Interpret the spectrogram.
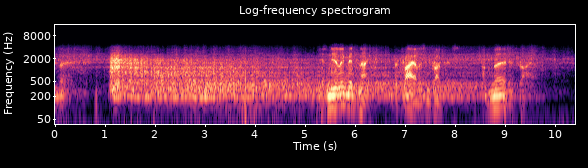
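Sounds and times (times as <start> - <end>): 
thunderstorm thunder rumbling: 0.0 - 10.2
speech: 5.4 - 6.4, 7.0 - 9.2.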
